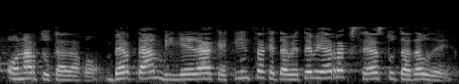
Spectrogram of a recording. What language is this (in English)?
Basque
